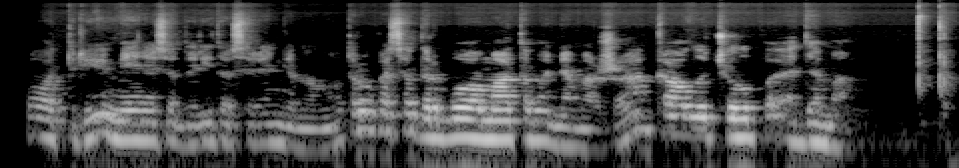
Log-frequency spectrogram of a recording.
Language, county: Lithuanian, Vilnius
